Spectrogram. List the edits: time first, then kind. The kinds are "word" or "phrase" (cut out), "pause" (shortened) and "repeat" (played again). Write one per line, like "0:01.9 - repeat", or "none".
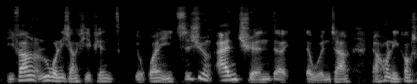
0:01.3 - pause

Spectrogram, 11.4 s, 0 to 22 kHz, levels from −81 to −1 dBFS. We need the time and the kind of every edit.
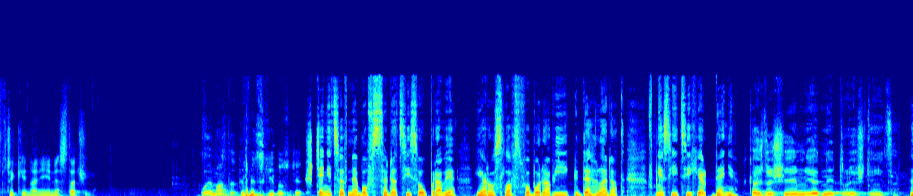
0:02.5 - word
0:03.0 - word
0:04.4 - word
0:06.9 - word
0:08.2 - word
0:08.8 - word
0:09.6 - word
0:10.4 - word

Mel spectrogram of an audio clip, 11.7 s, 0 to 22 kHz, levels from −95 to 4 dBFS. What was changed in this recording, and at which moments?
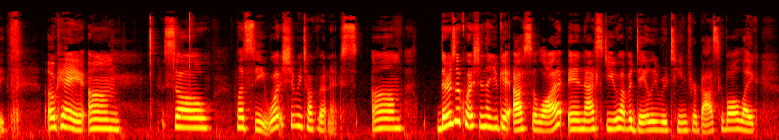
none

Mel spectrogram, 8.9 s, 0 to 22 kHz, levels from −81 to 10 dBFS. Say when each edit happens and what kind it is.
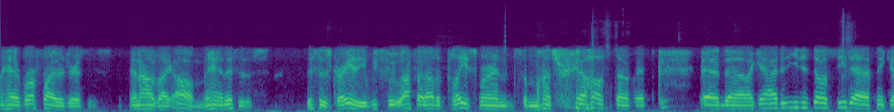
0:02.9 - pause

